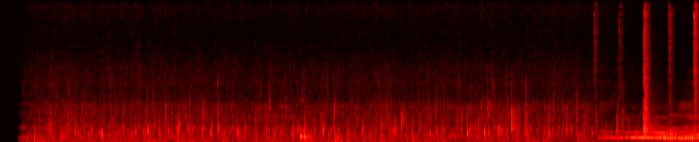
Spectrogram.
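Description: Pot of fish in vinegar broth (paksiw) bubbling and crackling steadily over a gas flame, with a brief clink about three seconds in. Music comes in near the end.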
